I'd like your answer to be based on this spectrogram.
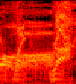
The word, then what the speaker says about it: RAWK: R-A-W-K. – Wow. I'll just send it to you guys. It's great. – R-A-W-K is rock? – Yeah, like rock.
